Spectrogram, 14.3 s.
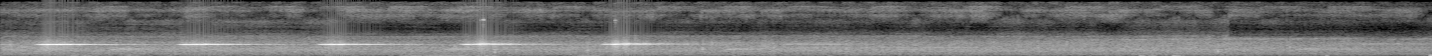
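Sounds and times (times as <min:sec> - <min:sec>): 
Bartlett's tinamou calling with long pure whistled notes: 0:00.3 - 0:08.5, 0:13.0 - 0:14.3.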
